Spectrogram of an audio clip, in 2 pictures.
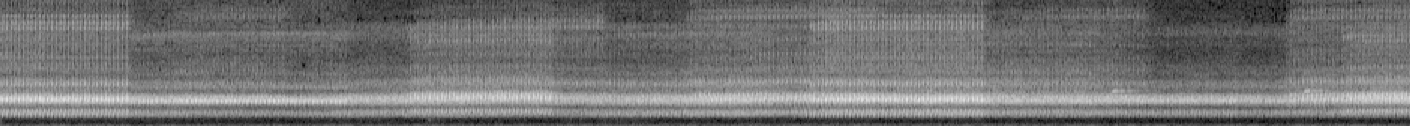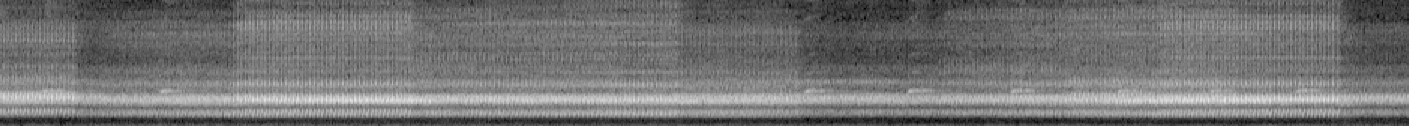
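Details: Frogs at night in Tennessee, many voices trilling together in an unbroken high chorus, loudness rising and falling in waves every few seconds, with a soft low hum beneath.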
